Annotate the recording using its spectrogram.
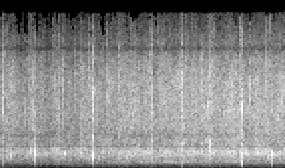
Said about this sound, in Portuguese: Ô, mãe, fica de pé aí, o pessoal te dá uma salva de palmas. Fica de pé.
